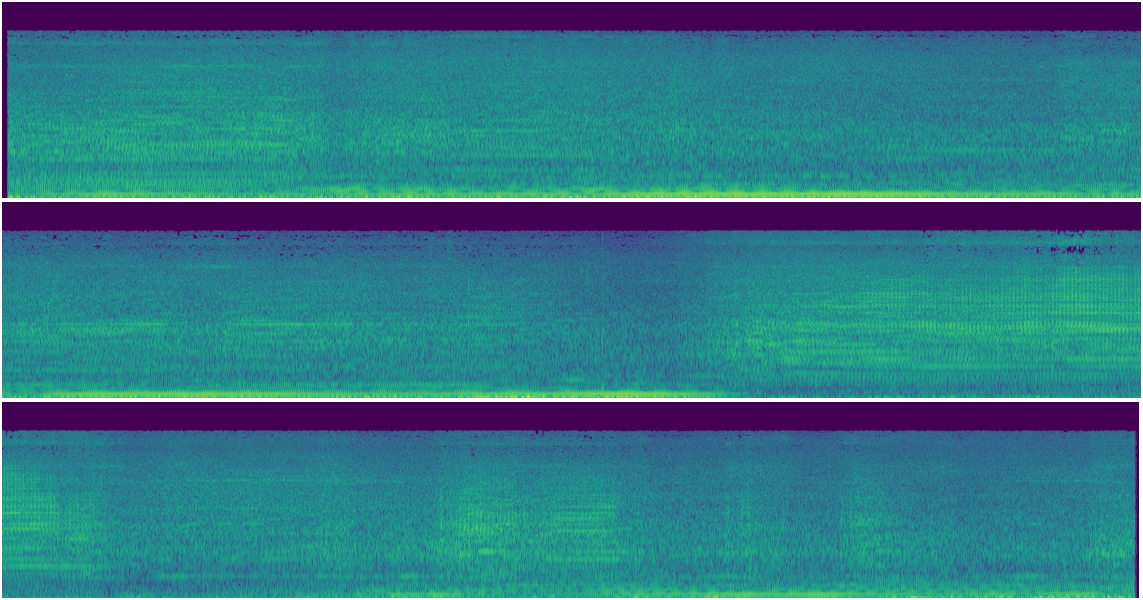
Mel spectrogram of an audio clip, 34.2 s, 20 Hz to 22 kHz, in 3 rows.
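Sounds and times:
construction and repair sounds: 0:00.1 - 0:34.1.

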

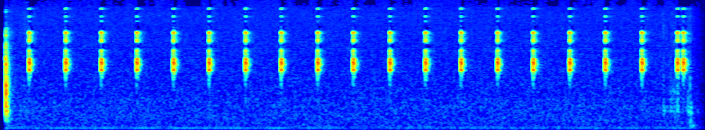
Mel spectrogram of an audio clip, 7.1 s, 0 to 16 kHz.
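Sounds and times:
car turn signal ticking: 0:00.0 - 0:07.0.

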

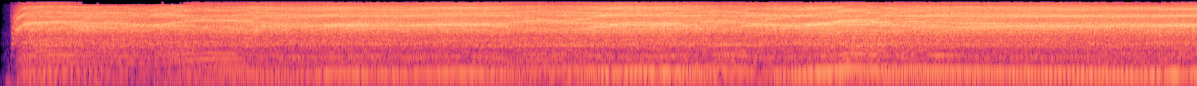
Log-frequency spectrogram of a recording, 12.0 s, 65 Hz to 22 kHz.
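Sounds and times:
quadcopter drone: 0:00.1 - 0:11.9.

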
